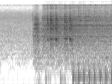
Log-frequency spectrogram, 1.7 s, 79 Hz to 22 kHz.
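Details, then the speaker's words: Hero HF Deluxe BS6 motorcycle after washing a carbon-clogged throttle body (nozzle, oxygen sensor, plug checked fine), which had caused stalling after start: starter catches at once and settles into an even steady idle, no longer shutting off; normal start and idle. "দেখো এখন আর বন্ধ হয়নি, আর টিনিংও সহি আছে। তাহলে আমাদের সমস্যা ছিল এই যে সেটেল বডিতে জাস্ট অনেক কার্বন ছিল, তার জন্যই প্রবলেম হচ্ছিলো গাড়িটা।"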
